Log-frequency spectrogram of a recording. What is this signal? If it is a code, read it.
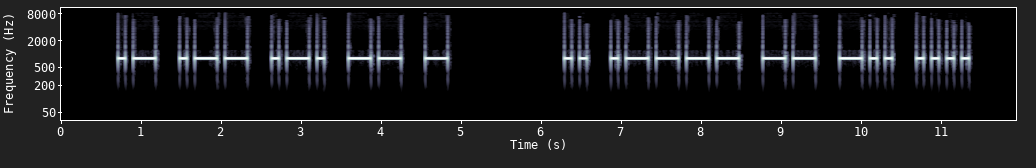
Morse code, heard as a keyed tone, about 13 wpm, 800 Hz. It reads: AWRMT I1MDH
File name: LEZIONI / 4 Q1 12wpm 2028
